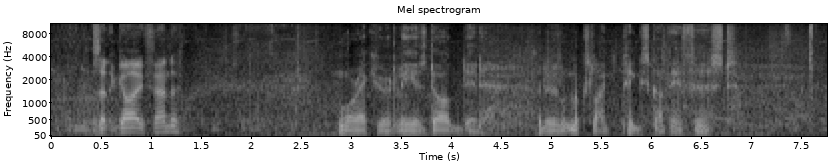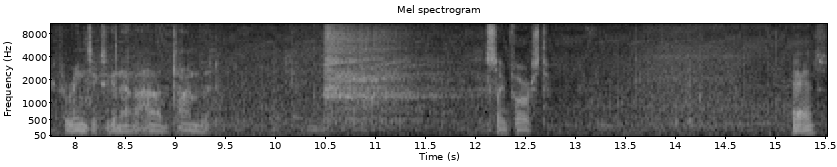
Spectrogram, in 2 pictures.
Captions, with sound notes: Is that the guy who found her? - More accurately, his dog did. But it looks like pigs got there first. Forensics are gonna have a hard time with it. (Dave sighs) - Same forest. - As?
